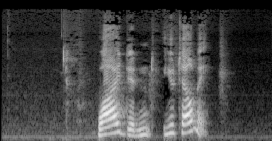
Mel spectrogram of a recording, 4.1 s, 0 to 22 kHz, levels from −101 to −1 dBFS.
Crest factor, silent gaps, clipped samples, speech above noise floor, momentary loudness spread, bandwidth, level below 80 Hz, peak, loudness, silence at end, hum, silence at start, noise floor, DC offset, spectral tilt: 18 dB; none; under 0.1%; 45 dB; 18 LU; 16.5 kHz; -56 dBFS; 0 dBFS; -15 LUFS; 1 s; none; 0.95 s; -60 dBFS; under 0.1%; -4.5 dB/octave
